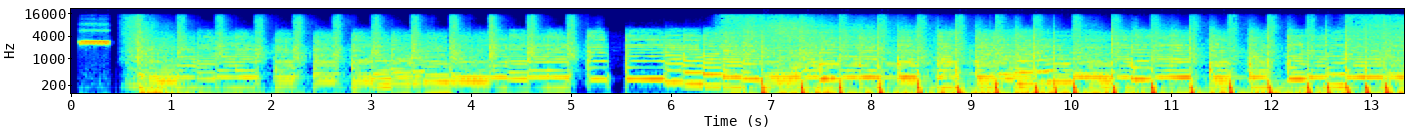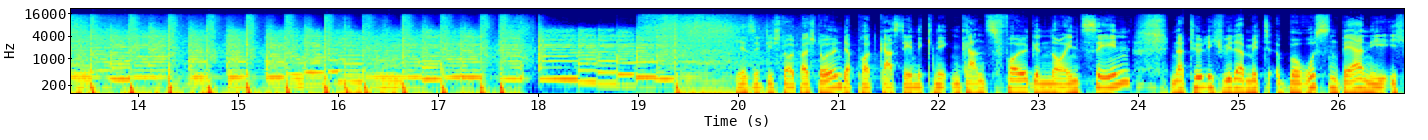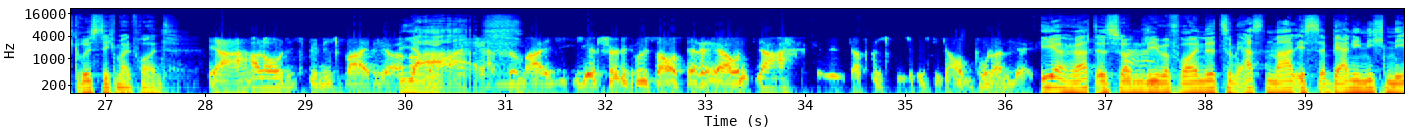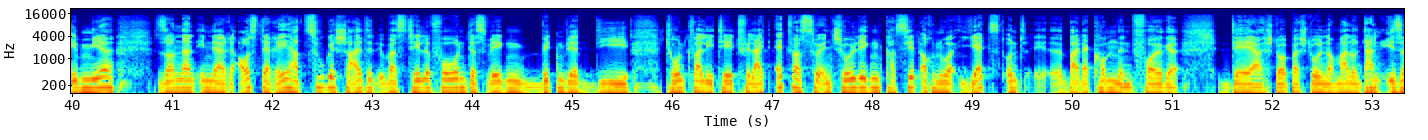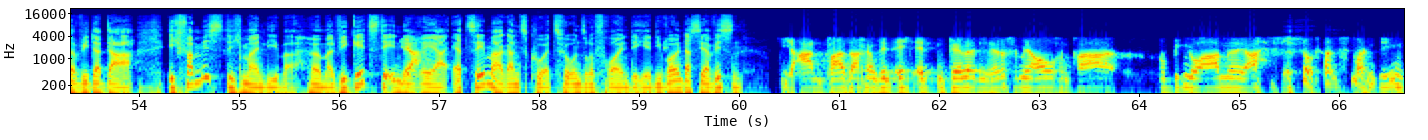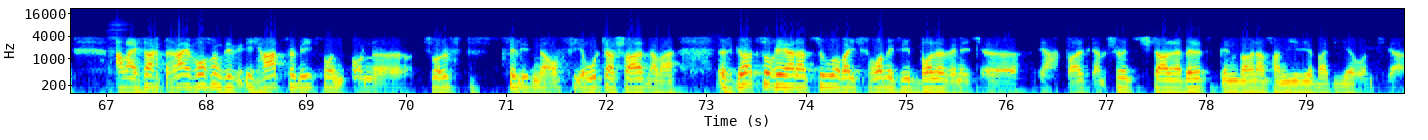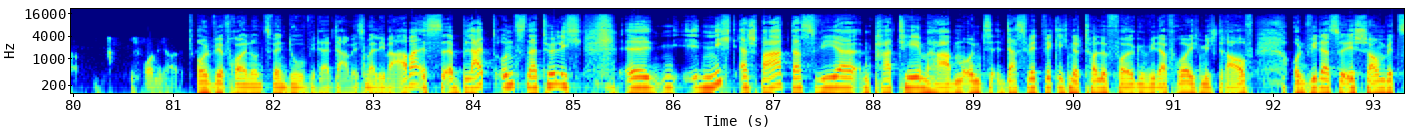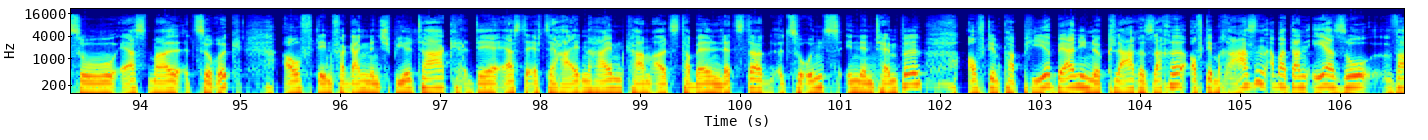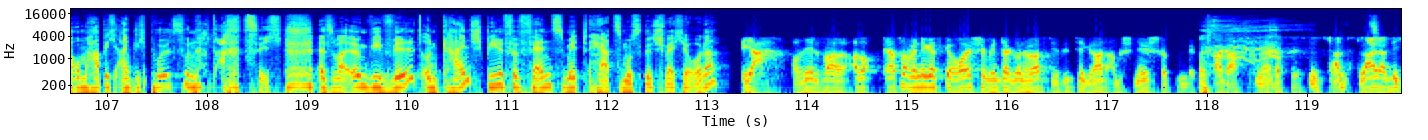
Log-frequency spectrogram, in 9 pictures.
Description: Natürlich gibt’s auch Tipps – und am Ende 'mal wieder ein kleines Liedchen.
